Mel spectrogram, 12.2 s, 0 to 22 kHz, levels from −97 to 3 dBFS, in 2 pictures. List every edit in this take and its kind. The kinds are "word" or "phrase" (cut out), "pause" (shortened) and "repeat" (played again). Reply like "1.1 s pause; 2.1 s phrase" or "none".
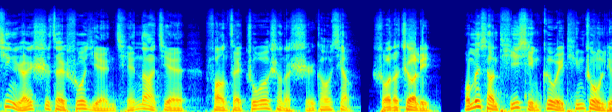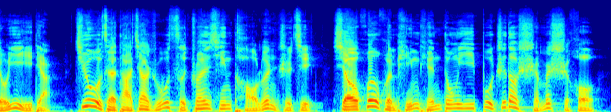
3.6 s pause; 4.5 s pause; 6.8 s pause; 9.4 s pause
